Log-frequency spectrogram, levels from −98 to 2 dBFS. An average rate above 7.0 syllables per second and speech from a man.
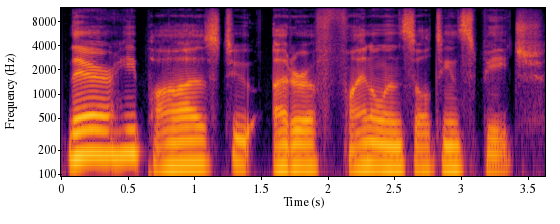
No: 4.5 syllables/s; male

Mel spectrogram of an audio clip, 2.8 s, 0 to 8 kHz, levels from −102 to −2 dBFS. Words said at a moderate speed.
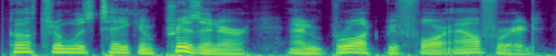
Yes: average, 170 wpm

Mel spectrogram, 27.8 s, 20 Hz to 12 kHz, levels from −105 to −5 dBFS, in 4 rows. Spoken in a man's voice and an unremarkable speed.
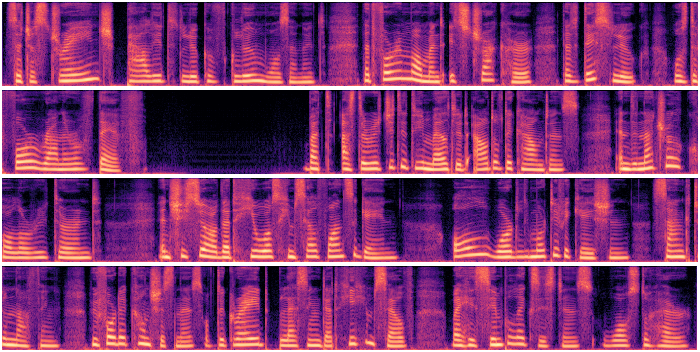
No: female; average, 155 wpm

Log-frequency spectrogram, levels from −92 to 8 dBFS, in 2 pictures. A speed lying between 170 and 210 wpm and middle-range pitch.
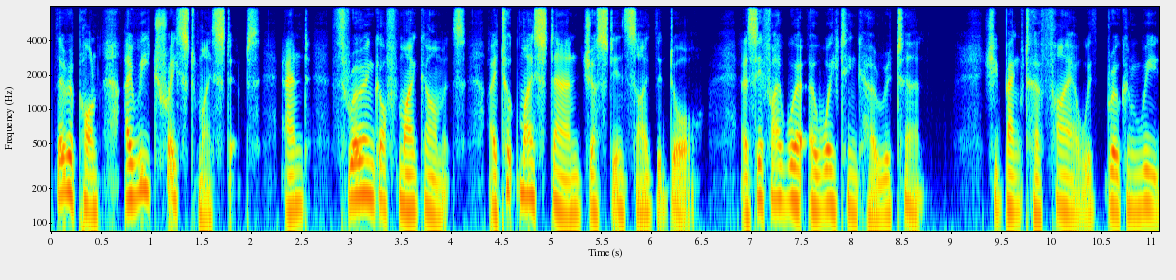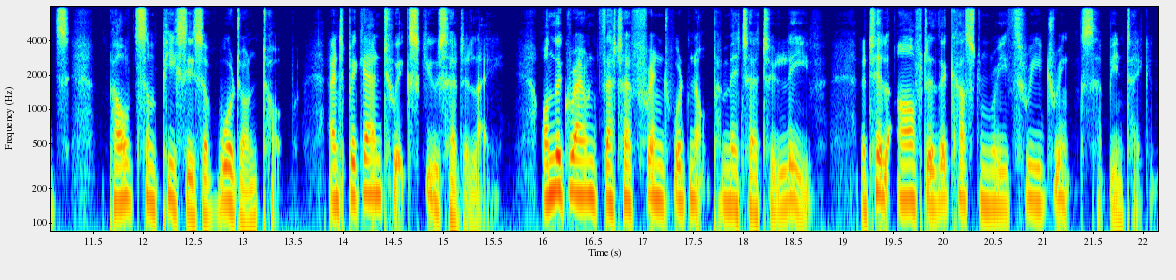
Yes: average, 180 wpm; medium, 145 Hz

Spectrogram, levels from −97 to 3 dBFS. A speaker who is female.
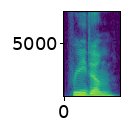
Yes: female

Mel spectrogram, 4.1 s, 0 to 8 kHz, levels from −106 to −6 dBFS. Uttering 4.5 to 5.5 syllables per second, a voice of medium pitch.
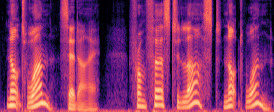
No: 3.5 syllables/s; medium, 150 Hz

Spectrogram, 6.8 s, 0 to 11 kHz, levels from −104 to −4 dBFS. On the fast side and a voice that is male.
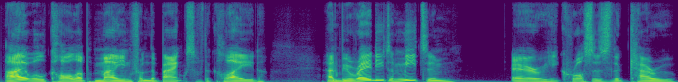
No: average, 195 wpm; male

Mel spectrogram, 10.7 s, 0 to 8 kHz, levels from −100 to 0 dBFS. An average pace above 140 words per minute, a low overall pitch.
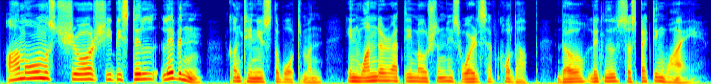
No: slow, 135 wpm; low, 125 Hz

